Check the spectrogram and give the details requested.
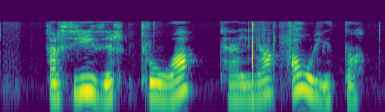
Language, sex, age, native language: Icelandic, male, 8, Icelandic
